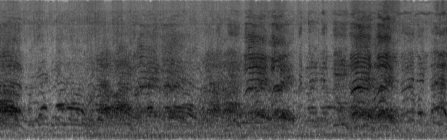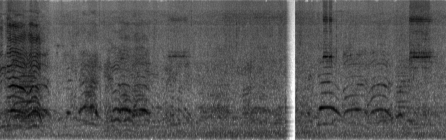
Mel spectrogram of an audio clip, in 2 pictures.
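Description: Large crowd of farmers marching toward the Sadar police station in Tohana, a continuous loud hubbub of many voices and chanting with some wind buffeting.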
